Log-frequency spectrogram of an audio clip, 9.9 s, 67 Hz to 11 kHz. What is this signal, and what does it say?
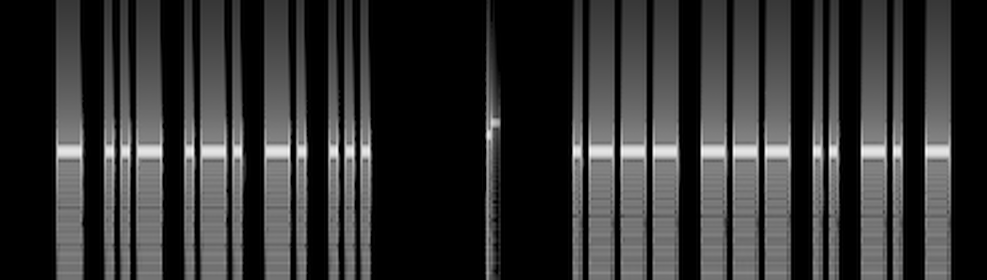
Morse code, heard as a keyed tone, about 15 wpm, 700 Hz. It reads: TURNS JOINT
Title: Sets of 5 Words Encore - New Word Drill - 15wpm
